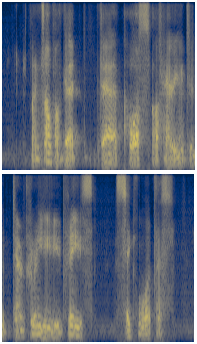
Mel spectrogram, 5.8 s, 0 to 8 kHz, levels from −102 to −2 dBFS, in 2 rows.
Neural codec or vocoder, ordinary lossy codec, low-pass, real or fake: codec, 16 kHz, 1 kbps, FreqCodec, smaller model; none; none; fake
